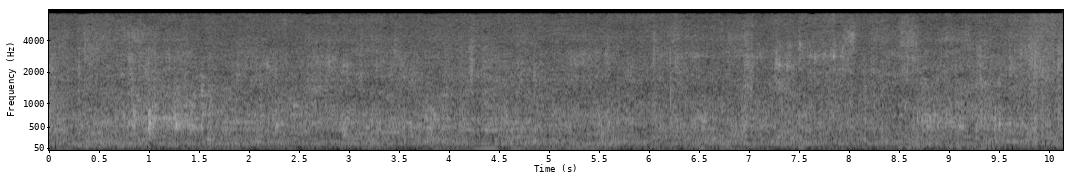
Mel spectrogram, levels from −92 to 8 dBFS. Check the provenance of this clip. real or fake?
fake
